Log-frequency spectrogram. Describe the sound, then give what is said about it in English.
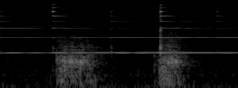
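A bell is rung twice, about a second apart, each strike bright, with a steady metallic tone ringing on between and after the hits. “Can I just keep ringing this bell?”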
